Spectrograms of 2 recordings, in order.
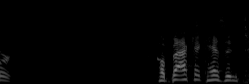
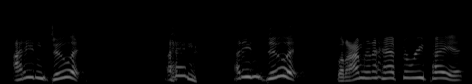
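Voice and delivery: mock protest, higher; 7 semitones higher, 3 dB louder than usual. Voicing the wronged psalmist.

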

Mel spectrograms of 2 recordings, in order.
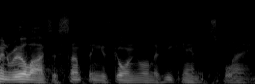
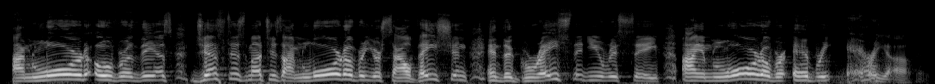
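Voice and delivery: loud, higher, declaring authority; commanding; 7 semitones higher, 10 dB louder than usual. Acted. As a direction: proclaim it like a ruler. Voicing Jesus with authority.

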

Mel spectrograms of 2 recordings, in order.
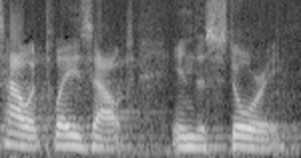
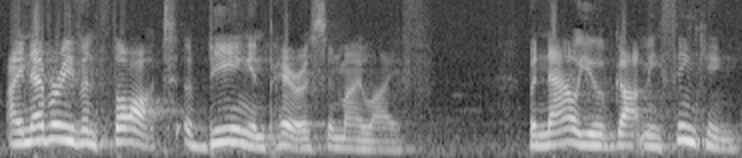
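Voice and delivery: usual speaking voice

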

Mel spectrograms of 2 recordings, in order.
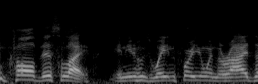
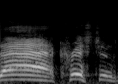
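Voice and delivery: scornful sneer; 8 dB louder, much slower than usual. Retold or imitated. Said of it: "looks at us with derision and says".

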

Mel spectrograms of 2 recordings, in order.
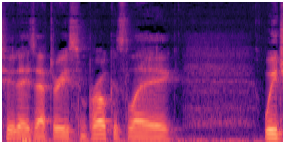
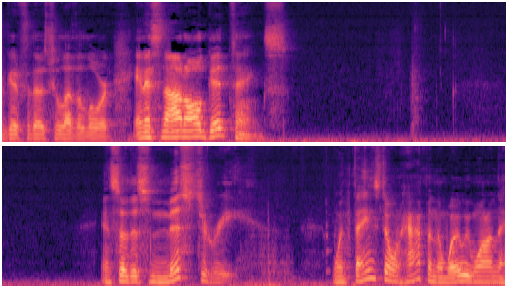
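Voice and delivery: higher, louder preacher voice driving the point home; fervent preaching; 4 semitones higher, 3 dB louder than usual. Acted. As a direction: preach it out with rising conviction. Preaches with rising force.

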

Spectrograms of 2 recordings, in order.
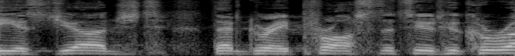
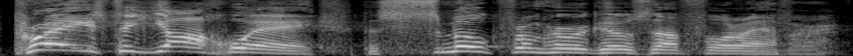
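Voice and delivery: crying out praise; 6 semitones higher, 10 dB louder than usual. Acted. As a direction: shout the praise up to heaven. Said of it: "they cry out".

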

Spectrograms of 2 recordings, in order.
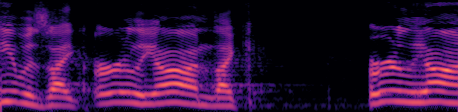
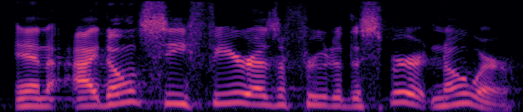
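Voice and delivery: ordinary talk, nothing marked

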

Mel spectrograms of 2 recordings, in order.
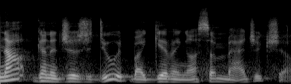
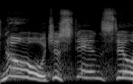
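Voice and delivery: Moses; 12 semitones higher, 3 dB louder than usual. Retold or imitated. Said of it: "And Moses says".

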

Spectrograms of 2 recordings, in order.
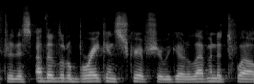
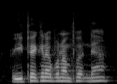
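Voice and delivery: ordinary delivery

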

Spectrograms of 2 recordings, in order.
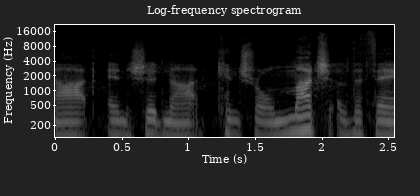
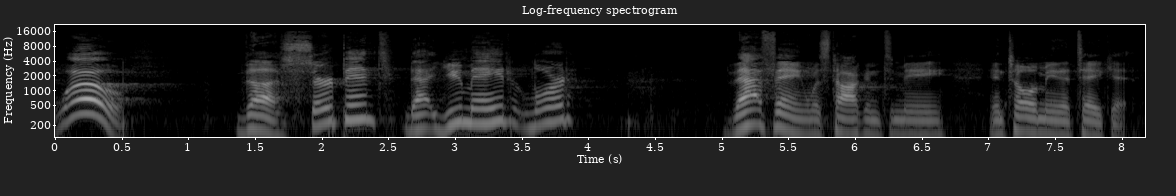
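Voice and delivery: deflect it onto the snake, wide-eyed; defensive blame-shifting; 2 semitones higher, 8 dB louder than usual. Retold or imitated. Eve answering God, startled, blaming the serpent.

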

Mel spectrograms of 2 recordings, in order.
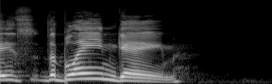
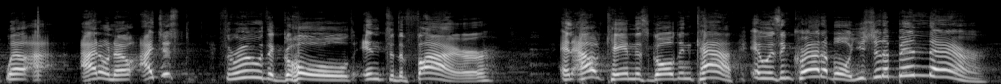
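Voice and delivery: higher, wide-eyed innocent excuse; mock-amazed Aaron, pitch climbing; sheepish Aaron; 5 semitones higher than usual. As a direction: play dumb and marvel at it. Aaron voiced making excuses.

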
